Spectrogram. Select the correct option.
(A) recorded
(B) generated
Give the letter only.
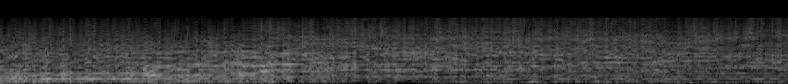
B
